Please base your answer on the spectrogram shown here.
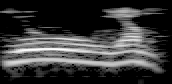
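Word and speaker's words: यूयम्: আমার উচ্চারণ দেখুন, ইউ দীর্ঘ, ইউয়াম।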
